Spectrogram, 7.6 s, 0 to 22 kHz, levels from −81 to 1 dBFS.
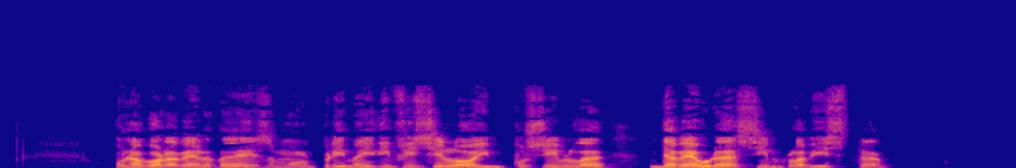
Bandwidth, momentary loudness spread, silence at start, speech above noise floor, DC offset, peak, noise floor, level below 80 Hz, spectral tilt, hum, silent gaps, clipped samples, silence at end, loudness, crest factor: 11.5 kHz; 15 LU; 0.85 s; 64 dB; under 0.1%; -2 dBFS; -88 dBFS; -74 dBFS; -4 dB/octave; none; none; under 0.1%; 1 s; -24 LUFS; 24 dB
